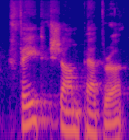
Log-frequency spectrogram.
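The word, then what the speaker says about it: fête champêtre: Fate champra is a singular noun. It can also be pronounced fate champra.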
